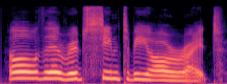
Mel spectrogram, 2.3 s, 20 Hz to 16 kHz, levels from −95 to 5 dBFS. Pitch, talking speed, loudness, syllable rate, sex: 245 Hz, 210 wpm, -14 LUFS, 3.8 syllables/s, female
